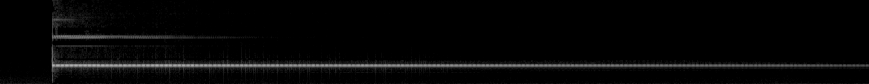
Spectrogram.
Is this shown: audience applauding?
no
